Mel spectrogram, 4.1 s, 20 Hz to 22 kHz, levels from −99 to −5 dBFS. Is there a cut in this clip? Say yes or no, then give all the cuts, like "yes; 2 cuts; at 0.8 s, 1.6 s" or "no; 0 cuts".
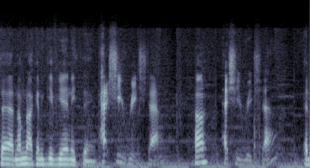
no; 0 cuts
